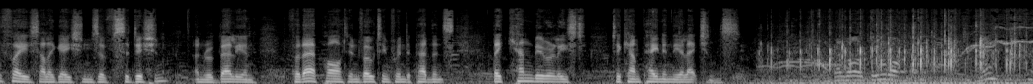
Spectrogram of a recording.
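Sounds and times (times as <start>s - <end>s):
speech: 0.0s - 7.7s, 8.4s - 9.3s
supporters cheering outside a prison gate: 7.5s - 10.3s
supporters clapping rhythmically: 7.6s - 10.3s.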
